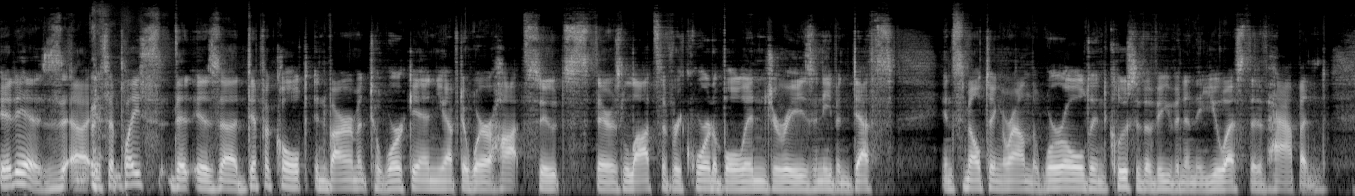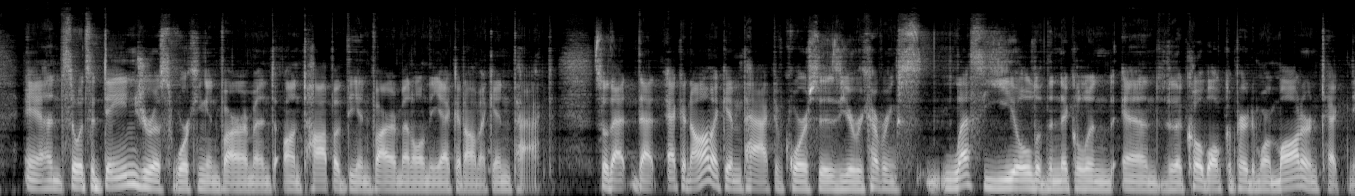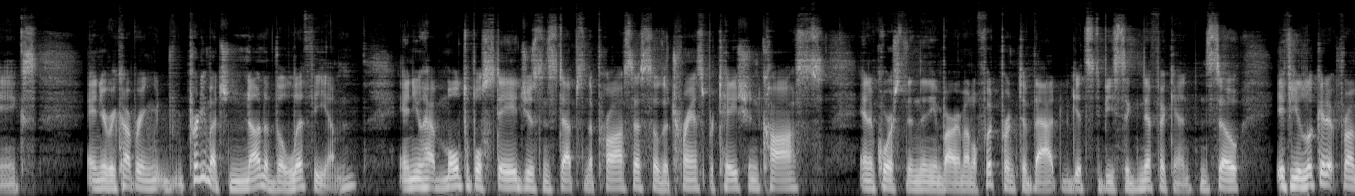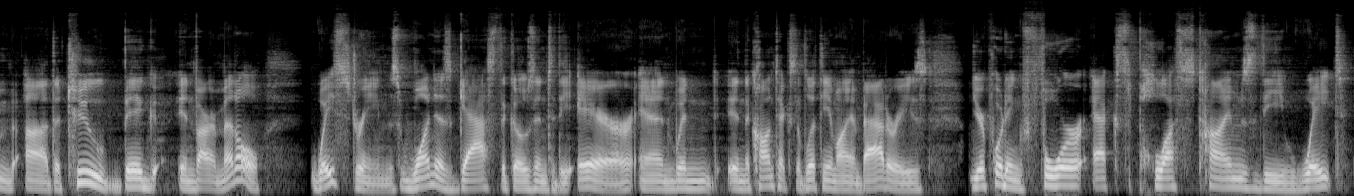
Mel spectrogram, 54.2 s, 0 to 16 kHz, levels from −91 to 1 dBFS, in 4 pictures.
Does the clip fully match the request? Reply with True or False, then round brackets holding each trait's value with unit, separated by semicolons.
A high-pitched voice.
False (100 Hz)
